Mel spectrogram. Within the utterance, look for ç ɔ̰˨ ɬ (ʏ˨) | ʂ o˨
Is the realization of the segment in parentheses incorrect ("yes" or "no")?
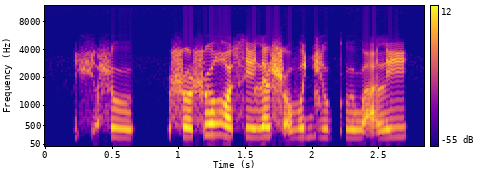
yes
